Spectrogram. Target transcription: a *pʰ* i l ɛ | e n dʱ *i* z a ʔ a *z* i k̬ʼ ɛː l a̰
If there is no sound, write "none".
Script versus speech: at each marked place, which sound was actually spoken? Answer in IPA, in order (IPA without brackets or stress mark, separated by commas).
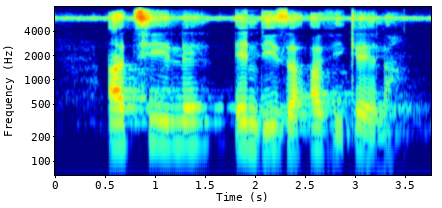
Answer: tʰ, i, v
